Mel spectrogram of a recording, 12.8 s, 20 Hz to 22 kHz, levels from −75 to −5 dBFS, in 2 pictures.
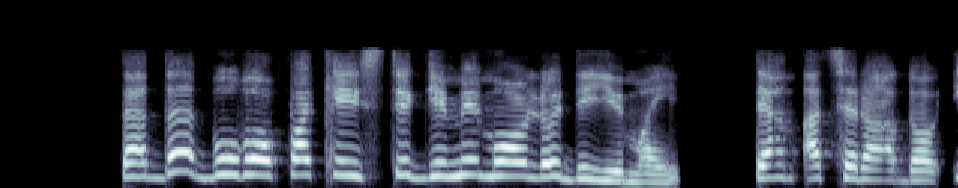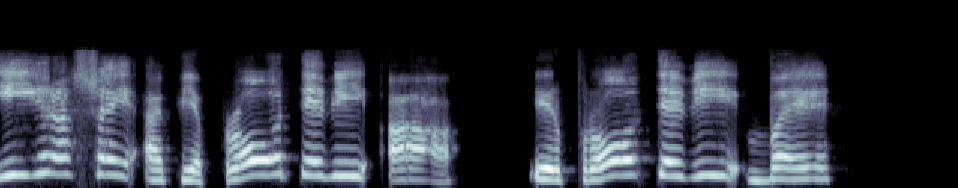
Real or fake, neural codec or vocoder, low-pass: fake; codec, 16 kHz, 0.8 kbps, ZipCodec; 7.2 kHz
